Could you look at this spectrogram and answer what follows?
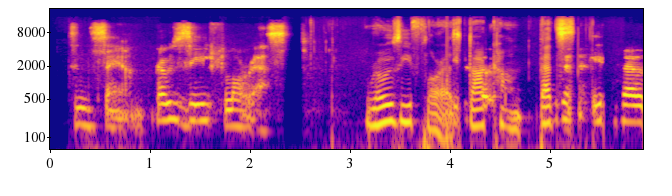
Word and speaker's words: Flores: because i would say my last name is with an s flores not flores right because they're f-l-o-r-e-z's in the phone book but i'm a flores so she said well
